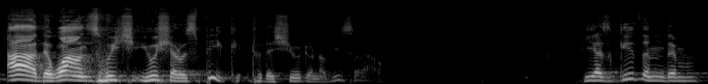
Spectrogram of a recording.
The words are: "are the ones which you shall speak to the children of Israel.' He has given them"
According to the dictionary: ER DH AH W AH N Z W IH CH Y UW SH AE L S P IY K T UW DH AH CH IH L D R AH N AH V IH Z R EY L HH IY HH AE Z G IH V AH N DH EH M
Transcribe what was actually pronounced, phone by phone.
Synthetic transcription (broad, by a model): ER DH AH W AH N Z W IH CH Y UW SH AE L S P IY K T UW DH AH SH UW D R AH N AH V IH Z R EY L HH IY HH AE Z G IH V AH N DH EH M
